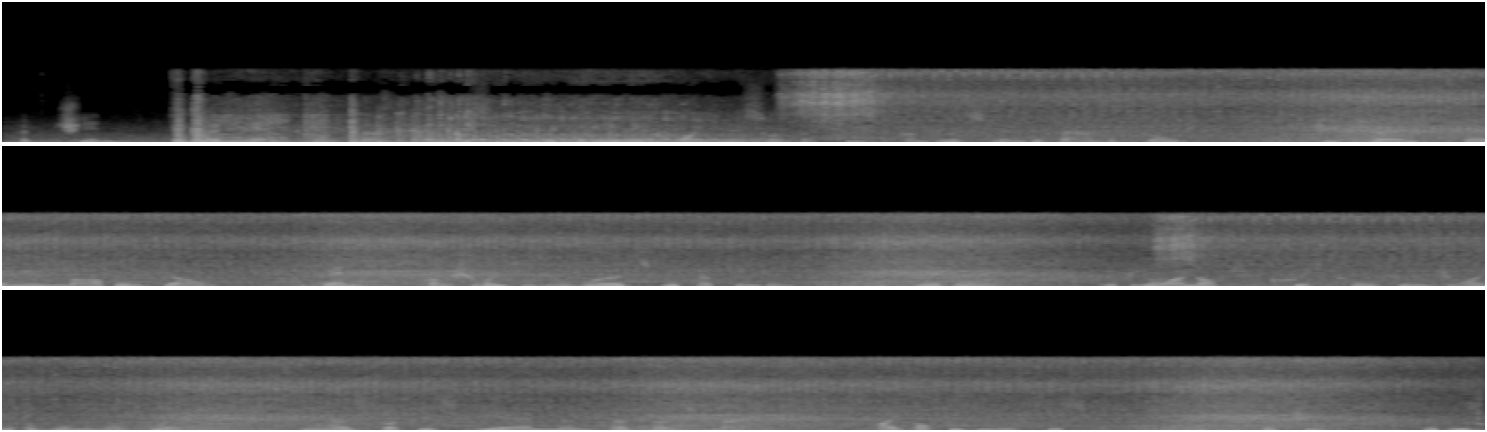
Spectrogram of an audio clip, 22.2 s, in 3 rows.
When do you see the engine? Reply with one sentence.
The engine can be heard from 0.0 to 22.2 s.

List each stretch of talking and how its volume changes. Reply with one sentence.
You can hear the talking from 0.1 to 20.4 s, at a steady volume; and briefly from 21.1 to 22.2 s.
